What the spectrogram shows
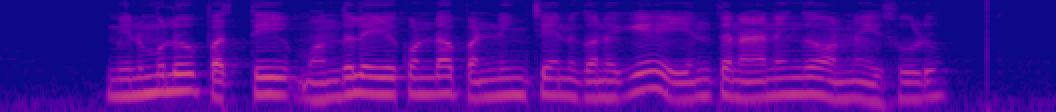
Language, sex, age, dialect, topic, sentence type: Telugu, male, 25-30, Utterandhra, agriculture, statement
